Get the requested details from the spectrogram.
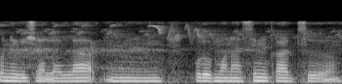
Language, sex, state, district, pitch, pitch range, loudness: Telugu, female, Telangana, Karimnagar, 150 Hz, 145-155 Hz, -16 LUFS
